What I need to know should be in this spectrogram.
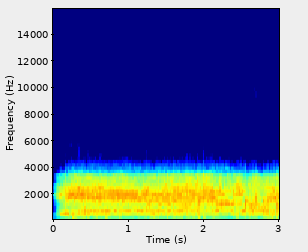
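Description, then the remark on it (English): A tour group in the village of Rokito Prihomenom shouts together in a loud, sustained burst of overlapping voices, a dense roar of cheering and yelling that holds steady for about three seconds, answering whether they have had a good tour. “And I'm going to have everyone else sort of yell out, do you think if we had a good tour so far or what?”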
